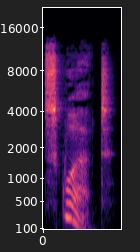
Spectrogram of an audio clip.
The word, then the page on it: squirt: British English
